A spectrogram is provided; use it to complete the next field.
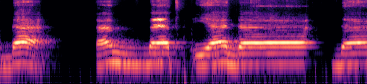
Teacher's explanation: Huruf dal dekat gigi seri bagian atas, bagian tumbuh gigi itu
